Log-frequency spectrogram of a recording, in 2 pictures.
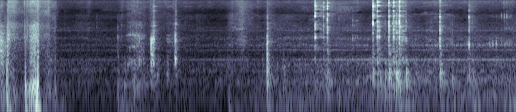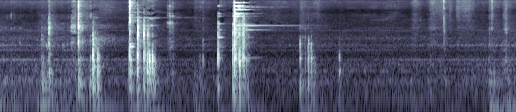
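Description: Metal clicks and clinks of wrenches and router bits being handled while the bit in a CNC router's collet is changed, a scattered string of knocks with a short ringing clink about seven and a half seconds in.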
